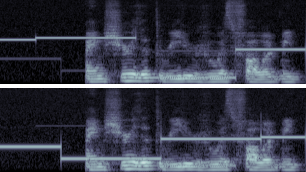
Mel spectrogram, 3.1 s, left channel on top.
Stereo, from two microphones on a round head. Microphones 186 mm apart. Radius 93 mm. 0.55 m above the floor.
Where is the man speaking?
15° left (ahead or behind), 1.8 m.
